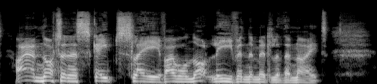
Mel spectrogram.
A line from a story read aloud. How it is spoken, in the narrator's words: the emperor is very cross, and he shouts at them and he says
